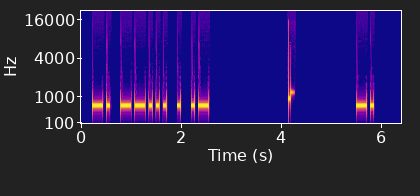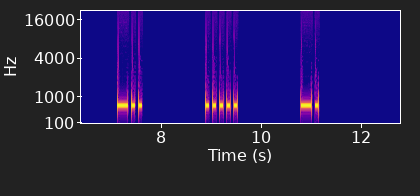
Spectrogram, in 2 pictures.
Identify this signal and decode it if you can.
Morse code, heard as a keyed tone, about 17 wpm, spaced as for 9 wpm, 700 Hz. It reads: N7EA ND5N
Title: USA Call Signs - 4 Characters - 6x Character Spacing - 17wpm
